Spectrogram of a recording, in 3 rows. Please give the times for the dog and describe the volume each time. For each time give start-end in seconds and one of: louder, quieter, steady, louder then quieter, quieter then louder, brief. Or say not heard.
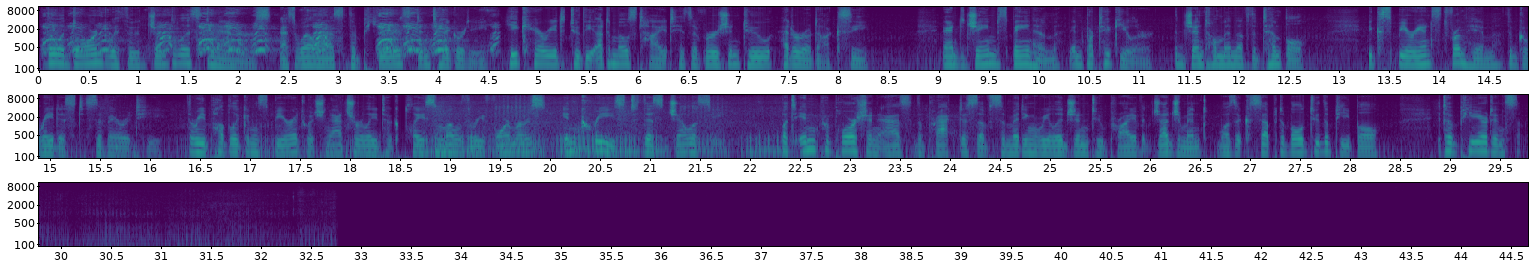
0.0-4.7 louder.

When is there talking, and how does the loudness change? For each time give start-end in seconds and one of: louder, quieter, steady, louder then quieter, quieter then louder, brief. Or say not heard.
0.0-29.7 steady.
